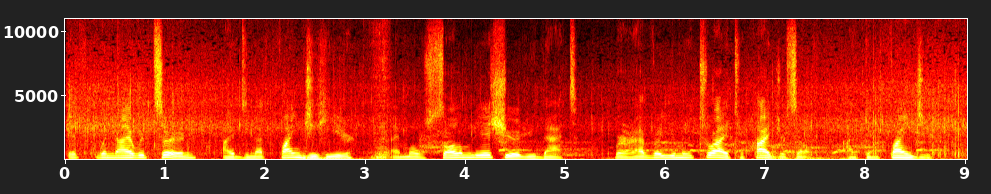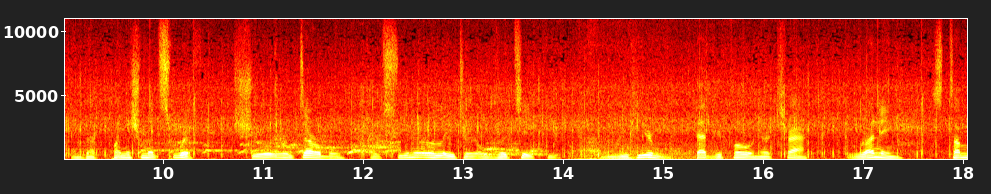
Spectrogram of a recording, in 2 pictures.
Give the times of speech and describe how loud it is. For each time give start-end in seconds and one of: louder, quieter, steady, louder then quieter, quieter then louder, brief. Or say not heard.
0.0-18.0 steady.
